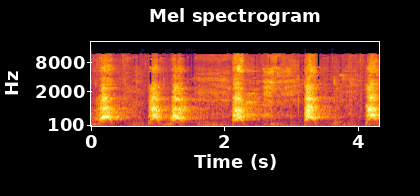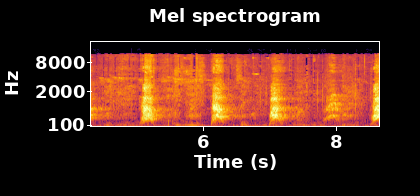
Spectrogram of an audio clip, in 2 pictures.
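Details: One of two anxious Weimaraners, Frida and her son Sauro, at home in Rovereto in Trentino, Italy, barks loudly and steadily, single and doubled barks coming about once a second.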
